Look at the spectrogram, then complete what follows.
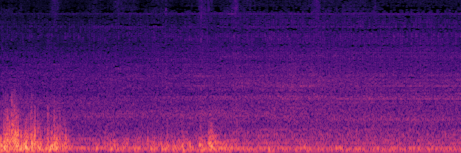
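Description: Pickup truck engine idling, a steady low rumble, with louder rough surges in the first second and again briefly about three seconds in.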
